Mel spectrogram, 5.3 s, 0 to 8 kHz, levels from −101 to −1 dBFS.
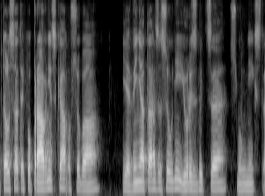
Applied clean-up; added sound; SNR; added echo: neural mask model DeepFilterNet 3.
